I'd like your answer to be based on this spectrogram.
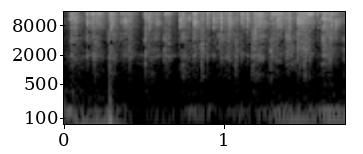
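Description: A frosted glass setting spray bottle with little mixing balls inside is shaken thoroughly so it is mixed before use. The balls rattle in quick, bright clicks over a steady low hum, with many short taps running together and no clear pause between them.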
